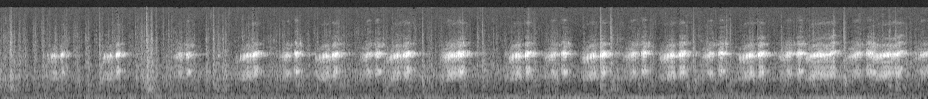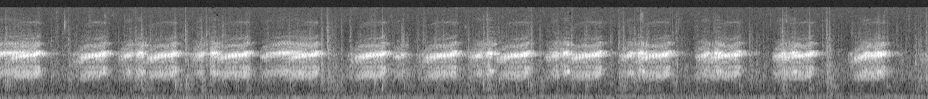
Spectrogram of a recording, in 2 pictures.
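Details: Pond frogs in a field recording: a dense, continuous chorus of short, rasping, pulsed croaks, several each second, steady and unbroken throughout, with a faint low hum beneath.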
